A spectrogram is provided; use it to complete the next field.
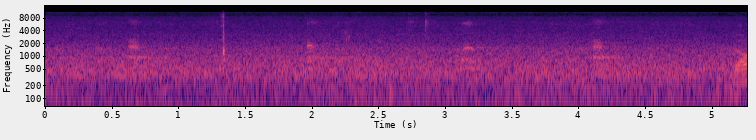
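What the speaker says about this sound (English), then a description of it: "There's a dog barking." A distant dog barks a few times at irregular intervals, faint over a steady outdoor hiss with a brief sharp click.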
